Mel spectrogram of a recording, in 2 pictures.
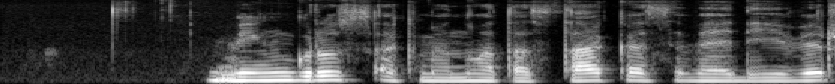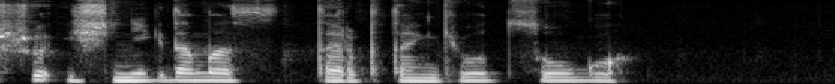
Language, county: Lithuanian, Klaipėda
